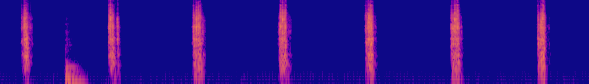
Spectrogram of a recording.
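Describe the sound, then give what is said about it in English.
A clock ticks steadily as a segment jingle, with about seven crisp, evenly spaced ticks roughly a second apart and a soft low thump near the start. Clear, with nothing else in the background. “So there's my little jingle for our show.”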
